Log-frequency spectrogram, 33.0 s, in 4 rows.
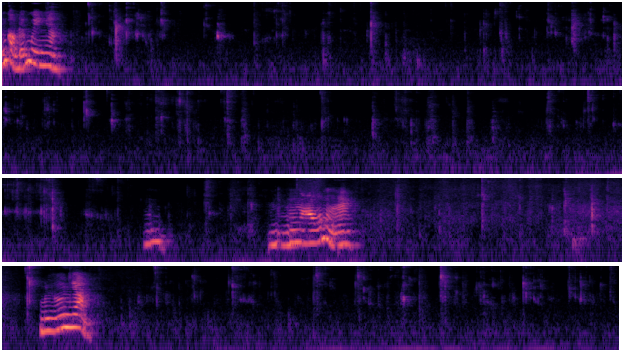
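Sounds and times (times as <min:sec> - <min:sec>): biting and chewing mouth sounds: 0:00.9 - 0:20.1, 0:26.2 - 0:33.0.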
